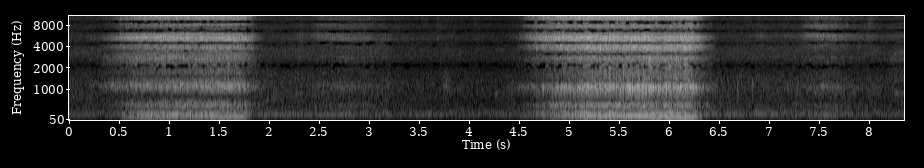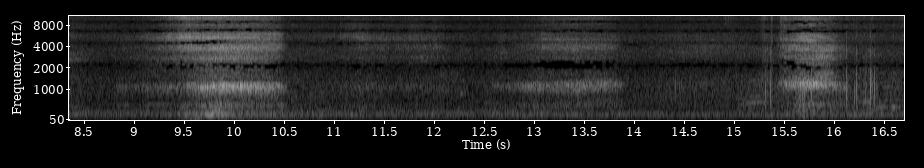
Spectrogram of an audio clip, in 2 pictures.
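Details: Shorthaired pointer dog asleep: loud, rough snores on inhaling roughly every four seconds, alternating with quieter breaths; snoring.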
